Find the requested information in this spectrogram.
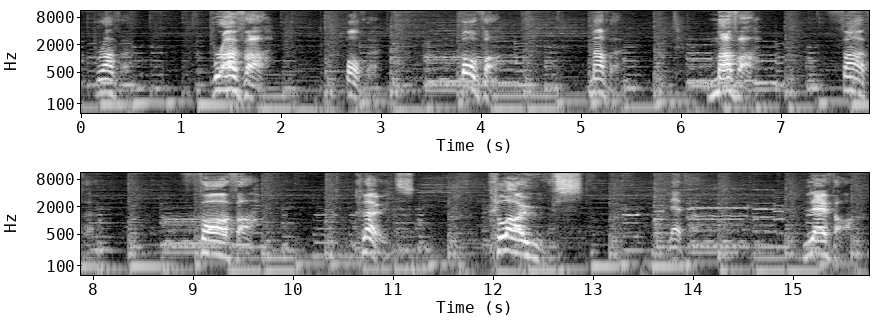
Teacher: those th sounds would be replaced by a v sound · The voiced, which sounds like a V. They have a vibration in the throat.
